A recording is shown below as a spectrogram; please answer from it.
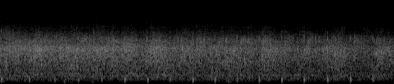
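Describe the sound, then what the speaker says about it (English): A church congregation at a prophetic service claps along in a steady rhythm, a distant even beat of hand claps set against a constant wash of crowd noise and room hum. "clap your hand for Jesus."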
